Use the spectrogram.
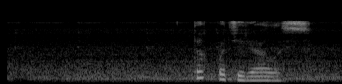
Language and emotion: Russian, sad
